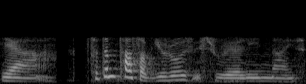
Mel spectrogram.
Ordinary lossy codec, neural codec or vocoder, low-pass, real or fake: Opus, 32 kbps; none; 3.6 kHz; real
